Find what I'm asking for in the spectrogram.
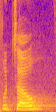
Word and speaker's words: Fuzhou: Fuzhou.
